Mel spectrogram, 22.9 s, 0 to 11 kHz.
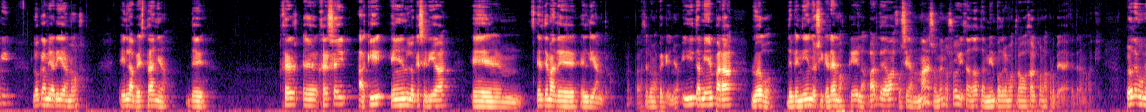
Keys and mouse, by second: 0.0-1.8 drag, 2.7-22.9 middle drag.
